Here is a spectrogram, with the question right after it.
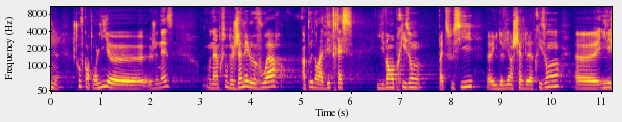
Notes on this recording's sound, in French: Enregistré à l'église CVV, le 14/05/2023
